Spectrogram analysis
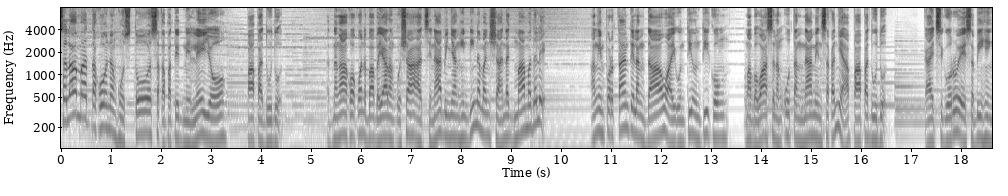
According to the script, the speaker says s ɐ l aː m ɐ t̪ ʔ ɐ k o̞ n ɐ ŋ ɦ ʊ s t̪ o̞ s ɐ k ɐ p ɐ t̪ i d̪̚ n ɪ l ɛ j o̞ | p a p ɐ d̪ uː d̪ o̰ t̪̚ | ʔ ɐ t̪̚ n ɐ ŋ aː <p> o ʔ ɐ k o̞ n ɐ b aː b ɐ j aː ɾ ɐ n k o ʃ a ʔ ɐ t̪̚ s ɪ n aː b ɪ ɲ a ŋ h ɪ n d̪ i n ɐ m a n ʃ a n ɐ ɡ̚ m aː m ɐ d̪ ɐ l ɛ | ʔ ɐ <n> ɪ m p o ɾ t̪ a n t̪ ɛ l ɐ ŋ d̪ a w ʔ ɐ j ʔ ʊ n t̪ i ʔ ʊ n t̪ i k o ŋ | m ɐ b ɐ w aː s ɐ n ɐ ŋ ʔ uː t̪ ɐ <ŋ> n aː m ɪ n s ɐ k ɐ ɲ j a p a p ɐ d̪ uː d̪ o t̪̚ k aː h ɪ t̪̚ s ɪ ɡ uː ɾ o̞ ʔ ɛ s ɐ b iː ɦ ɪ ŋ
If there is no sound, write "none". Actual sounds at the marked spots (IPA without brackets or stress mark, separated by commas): k, ŋ, ŋ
